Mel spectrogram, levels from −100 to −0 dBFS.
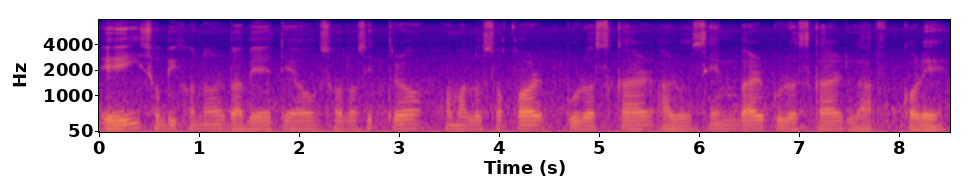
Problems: constant background noise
